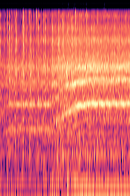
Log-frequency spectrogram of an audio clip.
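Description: A sewing machine stitches border fabric onto an Aida cross-stitch piece at a longer stitch length, a steady close mechanical whir with a sustained motor tone that rises slightly midway.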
